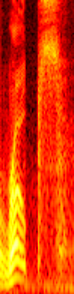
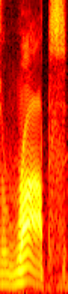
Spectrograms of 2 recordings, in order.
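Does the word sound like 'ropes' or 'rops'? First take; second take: ropes; rops. First: The word sounds like 'ropes'. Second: The word sounds like 'rops'. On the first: The speaker calls it wrong. "refer to this as the ropes" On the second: The speaker calls it right. "pronounce this as ROPS"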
